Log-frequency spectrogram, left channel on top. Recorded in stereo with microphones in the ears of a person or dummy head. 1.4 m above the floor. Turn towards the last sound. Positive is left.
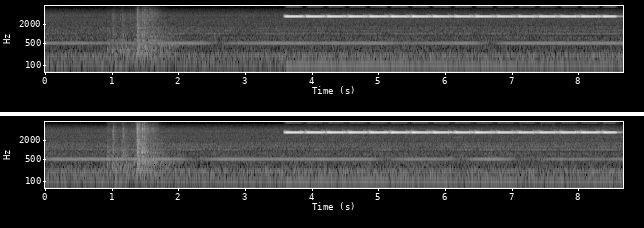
turn(degrees=-10)  # may be behind; listen again after turning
